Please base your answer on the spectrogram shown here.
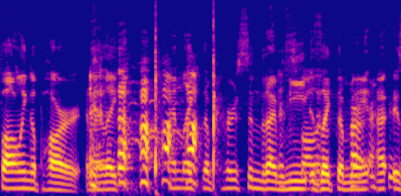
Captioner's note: laughter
